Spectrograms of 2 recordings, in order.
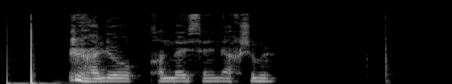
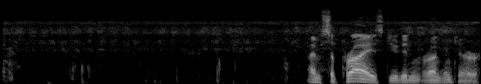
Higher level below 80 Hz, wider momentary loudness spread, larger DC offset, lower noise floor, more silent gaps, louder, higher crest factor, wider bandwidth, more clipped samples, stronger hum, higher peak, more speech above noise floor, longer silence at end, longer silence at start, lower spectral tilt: first, -48 dBFS vs -68 dBFS; second, 11 LU vs 25 LU; neither; first, -82 dBFS vs -54 dBFS; neither; first, -27 LUFS vs -30 LUFS; about the same, 28 dB vs 24 dB; second, 11.5 kHz vs 15.5 kHz; neither; neither; first, 0 dBFS vs -10 dBFS; first, 55 dB vs 25 dB; first, 0.65 s vs 0 s; about the same, 0.05 s vs 0.05 s; first, -5.5 dB/octave vs -4 dB/octave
